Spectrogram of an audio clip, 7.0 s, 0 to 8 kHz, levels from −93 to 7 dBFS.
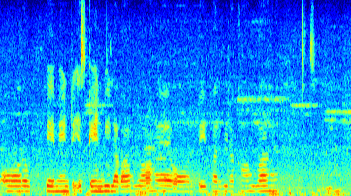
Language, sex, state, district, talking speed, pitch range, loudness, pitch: Hindi, female, Chhattisgarh, Bilaspur, 120 wpm, 200-215 Hz, -15 LUFS, 210 Hz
